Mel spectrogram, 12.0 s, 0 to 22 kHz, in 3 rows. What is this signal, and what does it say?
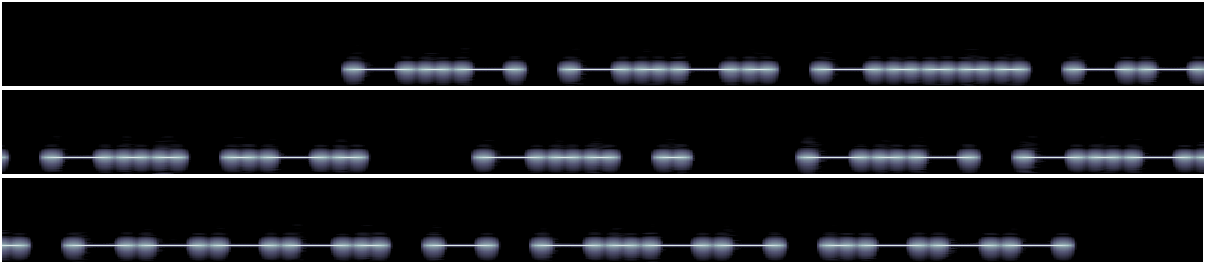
Morse code, heard as a keyed tone, about 21 wpm, 700 Hz. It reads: KC6MDR DE KC9TYJ
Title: USA Callsign DE Callsign - 6 Characters - 20wpm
